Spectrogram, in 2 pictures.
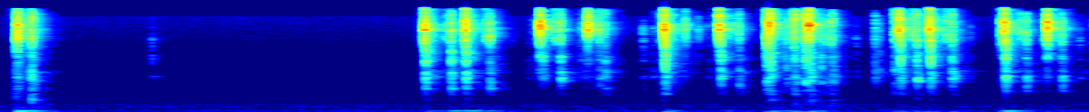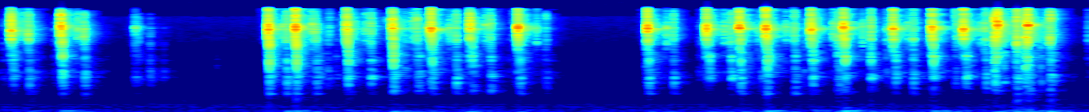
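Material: Plastic.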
